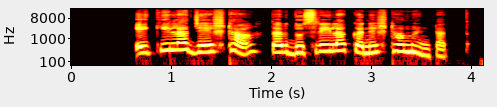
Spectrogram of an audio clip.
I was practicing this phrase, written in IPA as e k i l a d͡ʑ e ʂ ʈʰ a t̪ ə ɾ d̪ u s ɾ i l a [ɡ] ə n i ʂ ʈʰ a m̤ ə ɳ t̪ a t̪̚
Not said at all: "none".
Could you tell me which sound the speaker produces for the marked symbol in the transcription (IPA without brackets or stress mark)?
k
